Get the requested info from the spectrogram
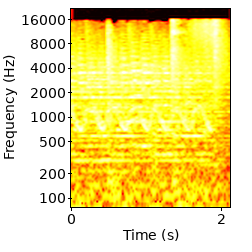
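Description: Police vehicle siren sounding in a fast rise-and-fall yelp, about three sweeps a second, stopping near the end, with music underneath.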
